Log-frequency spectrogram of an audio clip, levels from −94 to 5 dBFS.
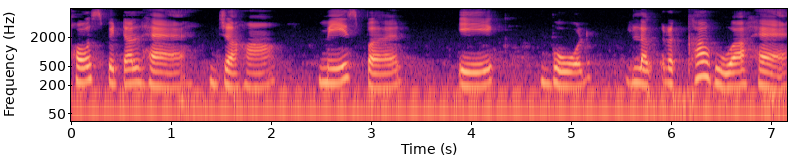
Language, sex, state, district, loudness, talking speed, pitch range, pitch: Hindi, female, Punjab, Pathankot, -16 LUFS, 90 wpm, 185-230 Hz, 205 Hz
